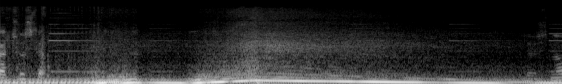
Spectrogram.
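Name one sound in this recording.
A car engine revs up and then winds back down.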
